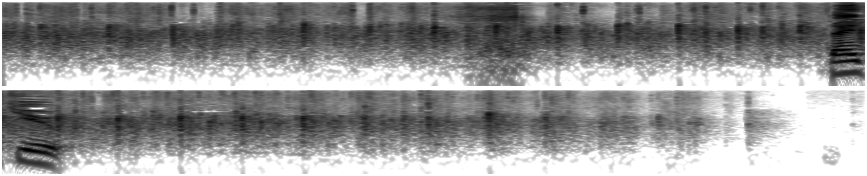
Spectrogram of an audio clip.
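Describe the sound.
An audience claps steadily in dense, sustained applause for about eight seconds before it fades out, with a brief spoken thanks cutting through midway.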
